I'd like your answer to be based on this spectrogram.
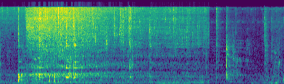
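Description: Boiled meat tipped into a hot pan, a loud hissing splash that settles into sizzling, followed by a few knocks and scrapes of a spoon stirring.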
